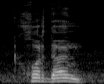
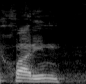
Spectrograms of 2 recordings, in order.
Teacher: É interessante ver que no kurdo esse W ainda é pronunciado.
